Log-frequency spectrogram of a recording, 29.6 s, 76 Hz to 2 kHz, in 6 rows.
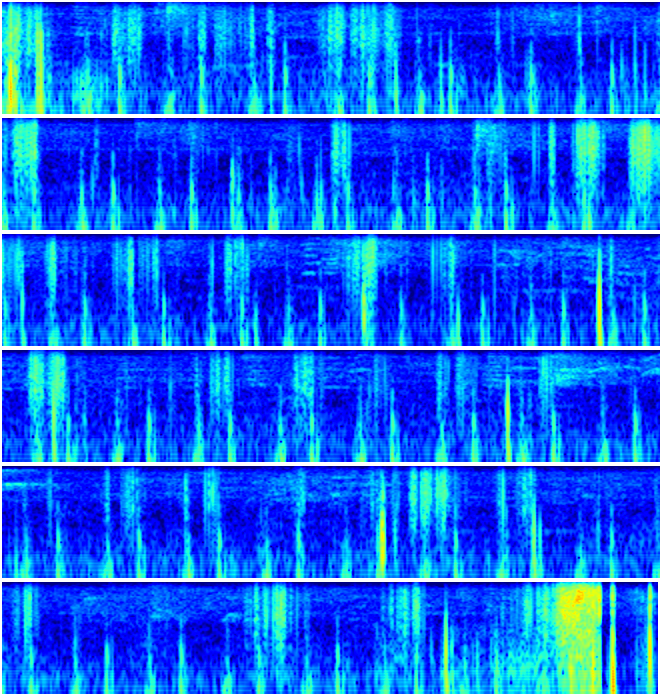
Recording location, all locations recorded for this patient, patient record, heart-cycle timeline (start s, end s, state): tricuspid valve (TV)
aortic valve (AV)+pulmonary valve (PV)+tricuspid valve (TV)+mitral valve (MV)
#Age: Child
#Sex: Male
#Height: 139.0 cm
#Weight: 36.6 kg
#Pregnancy status: False
#Murmur: Absent
#Murmur locations: nan
#Most audible location: nan
#Systolic murmur timing: nan
#Systolic murmur shape: nan
#Systolic murmur grading: nan
#Systolic murmur pitch: nan
#Systolic murmur quality: nan
#Diastolic murmur timing: nan
#Diastolic murmur shape: nan
#Diastolic murmur grading: nan
#Diastolic murmur pitch: nan
#Diastolic murmur quality: nan
#Outcome: Normal
#Campaign: 2014 screening campaign
0.00	0.49	unannotated
0.49	0.62	diastole
0.62	0.74	S1
0.74	0.88	systole
0.88	1.00	S2
1.00	1.24	diastole
1.24	1.36	S1
1.36	1.50	systole
1.50	1.60	S2
1.60	1.88	diastole
1.88	2.00	S1
2.00	2.12	systole
2.12	2.22	S2
2.22	2.50	diastole
2.50	2.62	S1
2.62	2.76	systole
2.76	2.86	S2
2.86	3.12	diastole
3.12	3.24	S1
3.24	3.36	systole
3.36	3.46	S2
3.46	3.70	diastole
3.70	3.82	S1
3.82	3.96	systole
3.96	4.06	S2
4.06	4.32	diastole
4.32	4.44	S1
4.44	4.58	systole
4.58	4.68	S2
4.68	4.92	diastole
4.92	5.04	S1
5.04	5.18	systole
5.18	5.26	S2
5.26	5.52	diastole
5.52	5.64	S1
5.64	5.76	systole
5.76	5.86	S2
5.86	6.10	diastole
6.10	6.22	S1
6.22	6.36	systole
6.36	6.44	S2
6.44	6.68	diastole
6.68	6.80	S1
6.80	6.96	systole
6.96	7.06	S2
7.06	7.30	diastole
7.30	7.40	S1
7.40	7.54	systole
7.54	7.62	S2
7.62	7.88	diastole
7.88	8.00	S1
8.00	8.12	systole
8.12	8.22	S2
8.22	8.48	diastole
8.48	8.58	S1
8.58	8.72	systole
8.72	8.82	S2
8.82	9.06	diastole
9.06	29.60	unannotated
